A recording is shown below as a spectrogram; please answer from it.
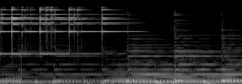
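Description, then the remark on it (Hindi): An ice cream vendor's odd call, like an auto horn, honks repeatedly in quick bursts over a steady buzzing tone in a neighbourhood lane in the evening, calling children together; fairly loud, with no voices present. “auto के horn की जैसी अजीब सी आवाज़ से वो बच्चों को इकट्ठा कर लेते थे”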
